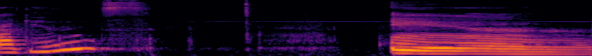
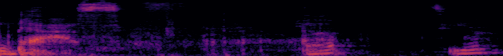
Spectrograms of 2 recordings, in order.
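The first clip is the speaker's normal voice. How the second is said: whisper; 15 dB quieter than usual. Acted. Whispered joke.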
